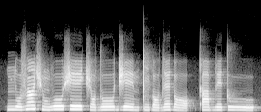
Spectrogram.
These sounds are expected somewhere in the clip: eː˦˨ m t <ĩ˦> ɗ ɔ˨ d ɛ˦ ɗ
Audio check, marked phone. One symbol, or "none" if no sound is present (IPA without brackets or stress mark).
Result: ĩ˨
